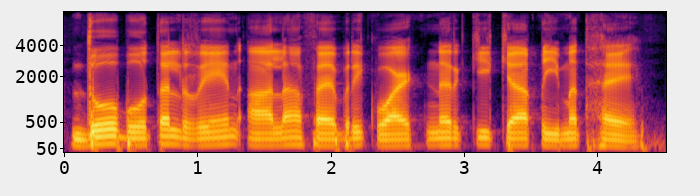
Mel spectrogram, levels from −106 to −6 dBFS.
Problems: none marked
